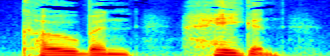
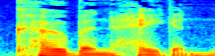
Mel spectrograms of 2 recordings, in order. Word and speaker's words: Copenhagen: Was on loan，注意这个介词的搭配 to a Copenhagen bar. Copenhagen is the capital city of Denmark，是丹麦的首都哥本哈根 Copenhagen。注意在读这个词的时候千万别按中文的发音读哥本哈根啊， Copenhagen Copenhagen 啊，第一个 O 发的是 O 音，不是哥啊，不是科，是 Copenhagen 啊，在这里注意一下发音，bar 就表示酒吧的意思，which had a collection of vodkas on display。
